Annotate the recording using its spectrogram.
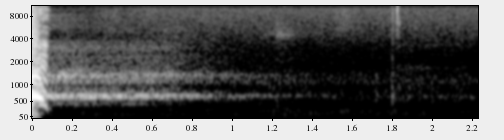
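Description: A man's speaking voice finishing a word and trailing off within about a second, then silence.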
